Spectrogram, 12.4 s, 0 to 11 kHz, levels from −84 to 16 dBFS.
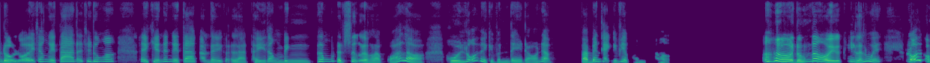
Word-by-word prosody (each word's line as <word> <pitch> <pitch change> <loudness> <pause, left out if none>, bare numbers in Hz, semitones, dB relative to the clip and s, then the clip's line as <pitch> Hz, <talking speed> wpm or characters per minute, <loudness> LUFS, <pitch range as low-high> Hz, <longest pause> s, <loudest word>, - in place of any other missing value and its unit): đổ 235 -7 +2
lỗi - - -2
ấy 280 - +1
cho 355 - -5
người 290 -5 -3
ta 310 +2 0
nữa - - -7
chứ, 365 - -5
đúng 330 0 -6
hông? 360 +1 -5 0.4
Đấy, 280 - -2
khiến 280 -1 -3
cho 345 - -6
người 285 -4 -3
ta 285 +1 -1
cảm 280 - -10
thấy, 220 +2 -5
gọi - - -11
là, 200 - -5
thấy 210 +1 -6
rằng 265 -5 -6
mình 215 -1 -7
không 350 -1 -1
có 390 - -12
thật 265 -6 +1
sự 315 - -4
rằng 195 -1 +1
là 180 - -1
quá 215 - -3
là 440 - +3 0.3
hối 250 0 +2
lỗi 310 - -1
về 360 - +1
cái 220 - -11
vấn 205 +1 -10
đề 230 -7 -4
đó 185 +1 -7
nhỉ. - - +1 0.5
Và 255 - +7
bên 310 +6 -1
cạnh - - -3
cái 250 - -9
việc 280 -4 -3
mà - - -26 0.2
ờ. - - -10 1.2
Ờ, 355 -5 +8
đúng 280 +4 +2
rồi, 345 - +7
có 220 - +3
khi 350 -5 -4
là 245 - +1
lúc 370 0 -1
ấy 290 +1 -4 0.3
lỗi 320 -3 +8
của 310 - -1
280 Hz, 265 wpm, -22 LUFS, 225-330 Hz, 1.2 s, Ờ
